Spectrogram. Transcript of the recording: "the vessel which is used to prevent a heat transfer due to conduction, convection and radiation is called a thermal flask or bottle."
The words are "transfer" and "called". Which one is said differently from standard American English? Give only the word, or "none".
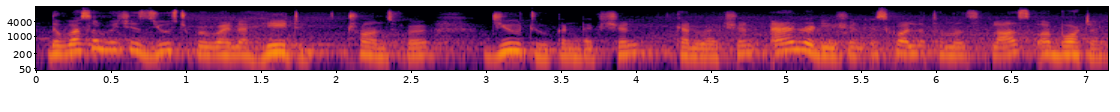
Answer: none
